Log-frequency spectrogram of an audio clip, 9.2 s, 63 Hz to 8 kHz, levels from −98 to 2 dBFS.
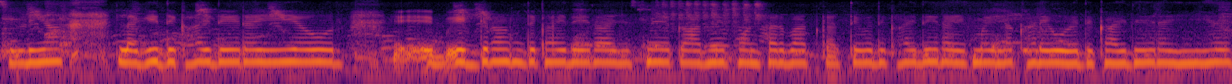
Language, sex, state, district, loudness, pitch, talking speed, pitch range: Hindi, female, Chhattisgarh, Kabirdham, -35 LUFS, 220 Hz, 210 wpm, 215-230 Hz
